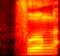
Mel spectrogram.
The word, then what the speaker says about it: 分: Satu kanji ini ada dua cara baca, fung atau pung ya untuk menit.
